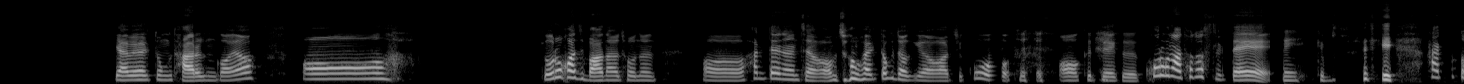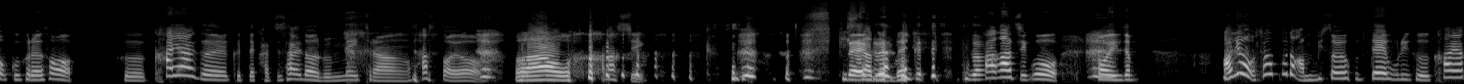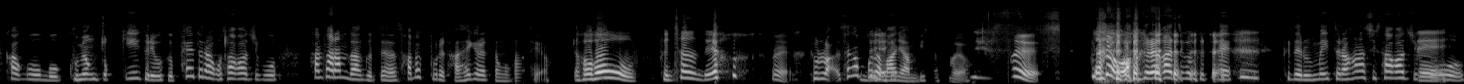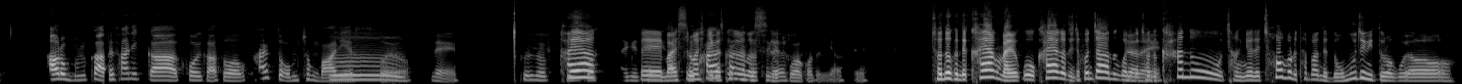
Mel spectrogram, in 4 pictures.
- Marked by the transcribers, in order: laughing while speaking: "엄청"; laugh; distorted speech; unintelligible speech; laugh; laughing while speaking: "그래서 그때 그거"; laugh; laugh; tapping; laughing while speaking: "괜찮은데요? 네"; laugh; laugh; other background noise
- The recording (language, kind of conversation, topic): Korean, unstructured, 주말에 하루를 보낸다면 집에서 쉬는 것과 야외 활동 중 무엇을 선택하시겠습니까?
